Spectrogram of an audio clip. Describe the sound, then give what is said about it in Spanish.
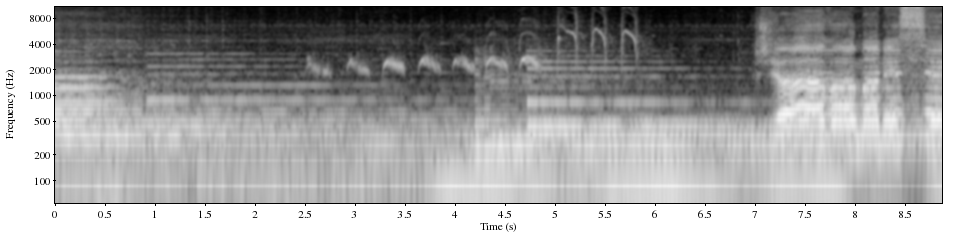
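Small birds calling at dawn in Merlo: a run of short repeated chirps, then higher thin whistles, over a steady tonal drone. A louder burst of calls comes near the end. “presienten pajaritos con sus trinos y aleteos.”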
